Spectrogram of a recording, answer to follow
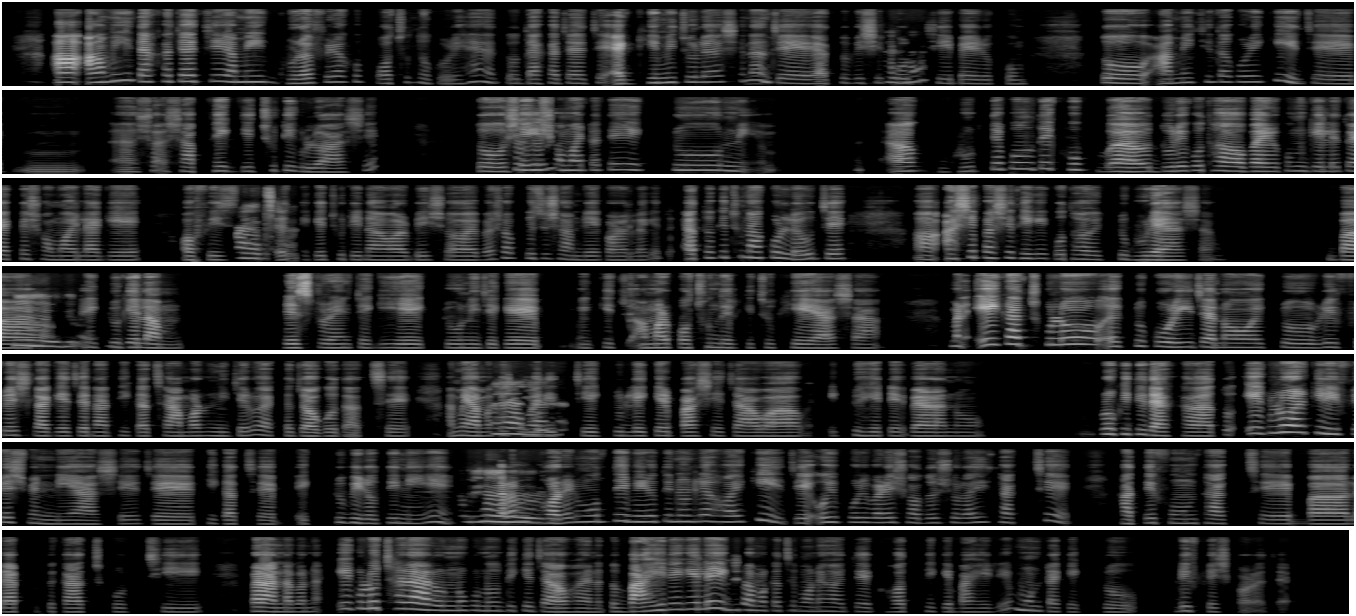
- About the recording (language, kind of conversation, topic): Bengali, podcast, নিজেকে সময় দেওয়া এবং আত্মযত্নের জন্য আপনার নিয়মিত রুটিনটি কী?
- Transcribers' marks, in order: "একঘেয়েমি" said as "একঘিমি"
